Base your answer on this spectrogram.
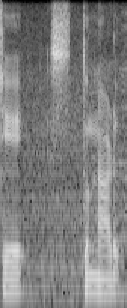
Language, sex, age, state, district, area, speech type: Telugu, male, 18-30, Andhra Pradesh, Kurnool, rural, spontaneous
